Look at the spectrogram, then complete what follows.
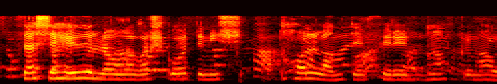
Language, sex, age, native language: Icelandic, female, 50-59, Icelandic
